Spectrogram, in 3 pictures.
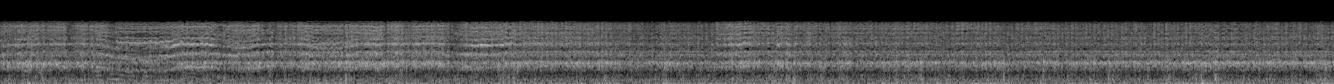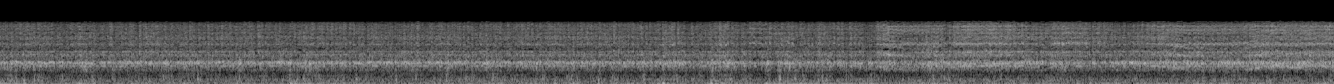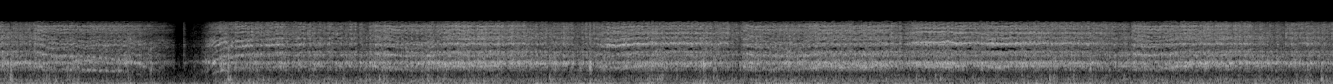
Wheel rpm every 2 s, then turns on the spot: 200, 210, 220, 230, 230, 230, 240, 230, 230, 240, 230, 220, 220, 200, 120, 220, 220, 220, 230, 230.
none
